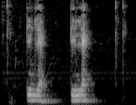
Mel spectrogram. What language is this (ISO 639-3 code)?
tur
